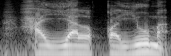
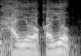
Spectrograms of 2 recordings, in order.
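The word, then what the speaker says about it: الحي القيوم: Ini seringkali agak keliru ya ketika membacanya, karena struktur bahasa Arab itu ya harus diikuti ya sesuai dengan aturan bahasa Arab. Nah ada yang bacanya tidak seperti itu. Nah bacaan yang benar itu Astaghfirullahaladzim alladzi la ilaha illa huwal hayyal qayyum, bukan hayyul qayyum.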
